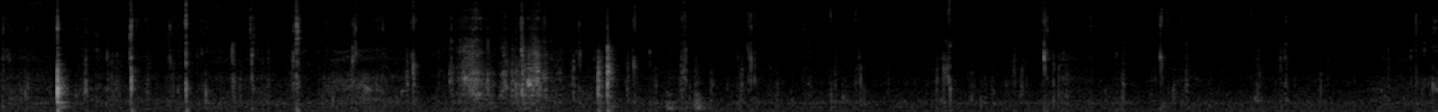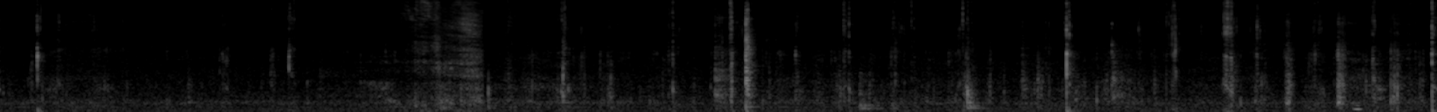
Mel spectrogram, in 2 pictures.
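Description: Faint, close-up chewing and biting of a mouthful of bibimbap (mixed rice), with scattered small clicks and taps as a wooden spoon and chopsticks work in a stainless steel bowl. A brief rustling swish comes about two-thirds of the way through.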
